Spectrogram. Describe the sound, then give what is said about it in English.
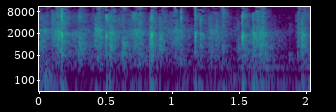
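A church audience gives the Lord a hand clap of praise, a dense, steady wash of many hands clapping at once with scattered sharper claps standing out, sustained evenly throughout with no voices on top. “Let's give the Lord a hand clap of praise, would you?”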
